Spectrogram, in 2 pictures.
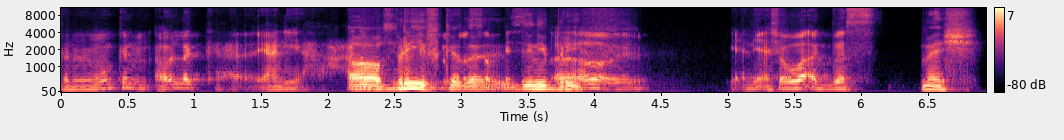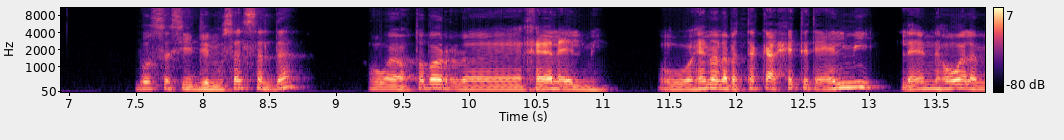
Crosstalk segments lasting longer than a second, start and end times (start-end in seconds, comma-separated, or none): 2.2-4.3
